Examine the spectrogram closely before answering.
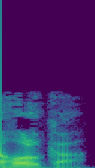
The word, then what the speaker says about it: holka: Dobrá holka. Dobrá, good girl. Polka. Polka rhymes with polka.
